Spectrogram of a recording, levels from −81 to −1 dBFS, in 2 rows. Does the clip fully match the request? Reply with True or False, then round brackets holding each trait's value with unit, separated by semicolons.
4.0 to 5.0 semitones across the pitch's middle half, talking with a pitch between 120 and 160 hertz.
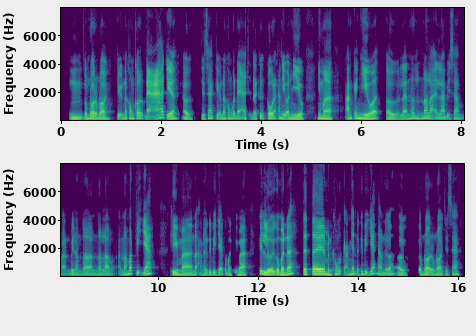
False (5.5 semitones; 140 Hz)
